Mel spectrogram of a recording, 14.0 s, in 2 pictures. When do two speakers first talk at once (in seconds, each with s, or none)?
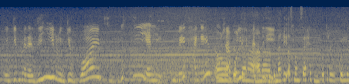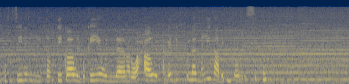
4.3 s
